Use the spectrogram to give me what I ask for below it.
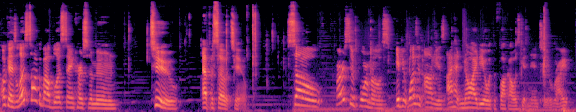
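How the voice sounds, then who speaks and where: Lady streamer baking and chatting, swears a lot, lowish voice that swoops around, faint music behind. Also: normal speed. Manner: profane, animated storytelling. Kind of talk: casual live-stream chat while baking. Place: home kitchen.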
